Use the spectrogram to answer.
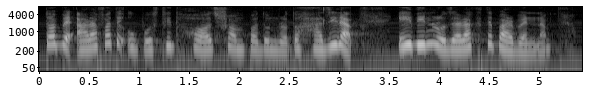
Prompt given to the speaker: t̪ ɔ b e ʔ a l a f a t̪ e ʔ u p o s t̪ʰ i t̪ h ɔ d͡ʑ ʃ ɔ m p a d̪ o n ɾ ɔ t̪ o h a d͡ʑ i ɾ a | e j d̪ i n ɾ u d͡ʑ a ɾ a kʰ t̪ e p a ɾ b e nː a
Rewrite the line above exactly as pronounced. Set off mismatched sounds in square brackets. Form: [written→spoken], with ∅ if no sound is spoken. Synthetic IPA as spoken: t̪ ɔ b e ʔ a [l→ɾ] a f a t̪ e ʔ u p o s t̪ʰ i t̪ h ɔ d͡ʑ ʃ ɔ m p a d̪ o n ɾ ɔ t̪ o h a d͡ʑ i ɾ a | e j d̪ i n ɾ [u→o] d͡ʑ a ɾ a kʰ t̪ e p a ɾ b e nː a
